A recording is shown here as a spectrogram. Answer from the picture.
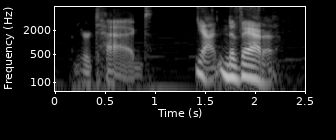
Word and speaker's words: Nevada: wrong you're tagged yeah Nevada you go like it's Nevada and it's Nevada so now I know and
